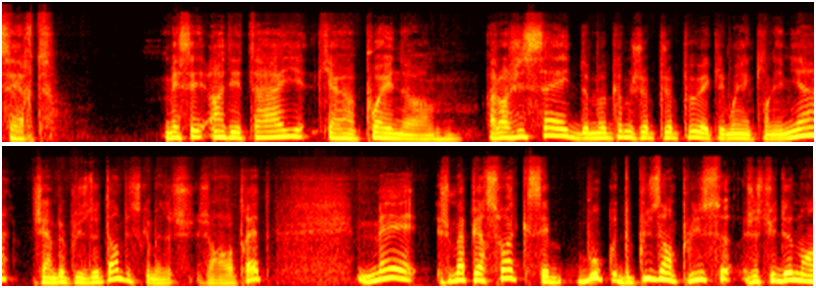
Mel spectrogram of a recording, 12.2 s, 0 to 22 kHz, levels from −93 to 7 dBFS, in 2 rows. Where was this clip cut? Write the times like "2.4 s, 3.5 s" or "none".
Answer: 2.3 s, 4.6 s, 4.9 s, 5.7 s, 6.2 s, 9.3 s

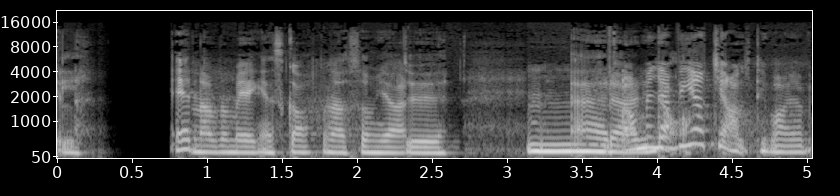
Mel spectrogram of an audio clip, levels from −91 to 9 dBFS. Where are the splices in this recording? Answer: 0.9 s, 2.3 s, 3.7 s

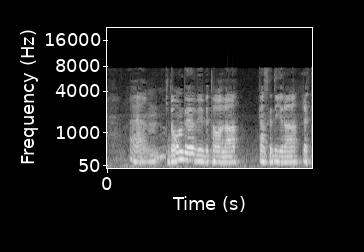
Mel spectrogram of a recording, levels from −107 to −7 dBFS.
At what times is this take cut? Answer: 1.1 s

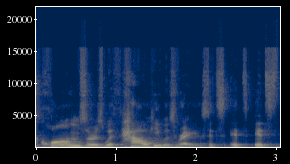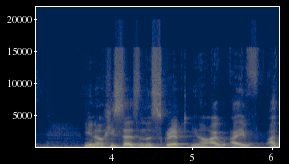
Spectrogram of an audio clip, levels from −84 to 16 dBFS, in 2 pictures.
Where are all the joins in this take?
3.6 s

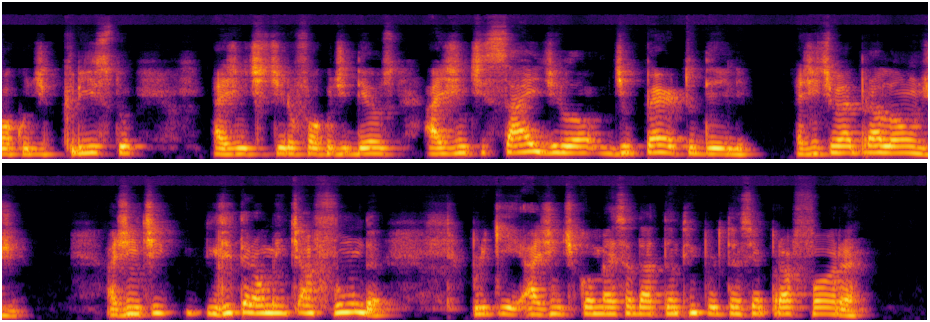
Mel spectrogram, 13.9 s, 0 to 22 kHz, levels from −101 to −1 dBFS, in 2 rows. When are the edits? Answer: 7.5 s

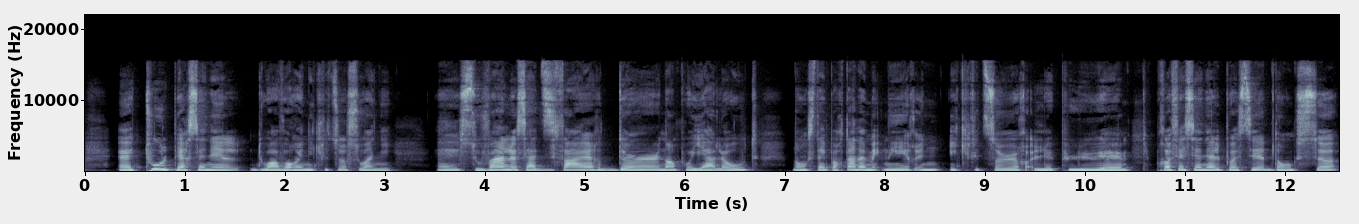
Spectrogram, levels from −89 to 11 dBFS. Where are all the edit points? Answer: none

